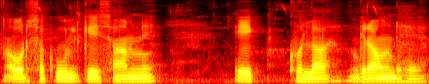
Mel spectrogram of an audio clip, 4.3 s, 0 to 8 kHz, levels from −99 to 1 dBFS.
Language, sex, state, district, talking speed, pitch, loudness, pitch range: Hindi, male, Bihar, Vaishali, 110 wpm, 110 Hz, -20 LUFS, 105-115 Hz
